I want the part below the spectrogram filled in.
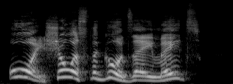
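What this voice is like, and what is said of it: Bad put-on British accent. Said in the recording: “Terrible accent. Terrible. ... They're British.”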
